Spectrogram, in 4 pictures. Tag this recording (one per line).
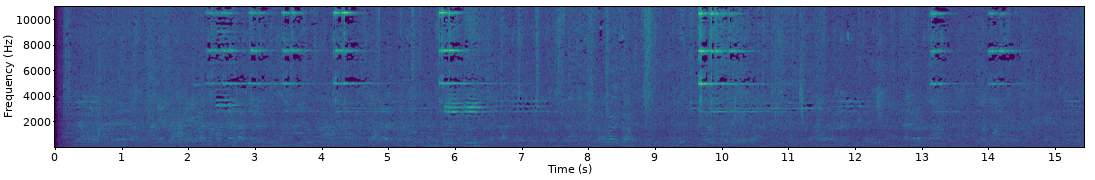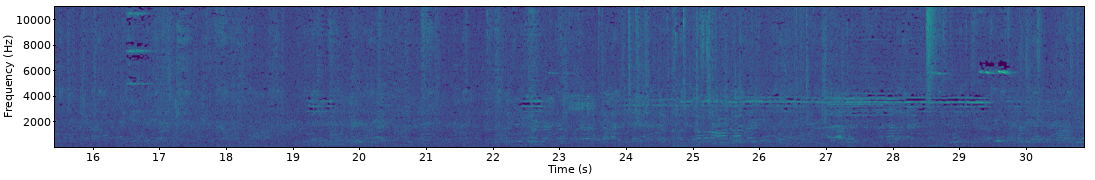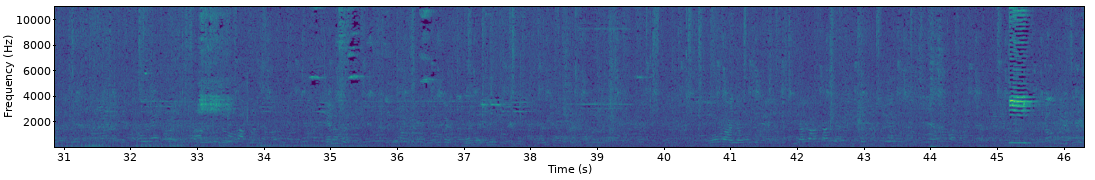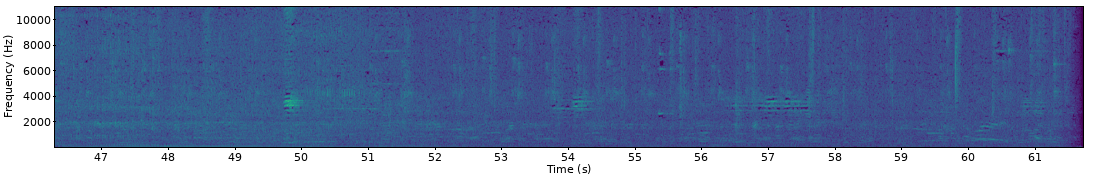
ambience
audiorecorder
busy
delhi
field-recording
h1
horn
noise
olddelhi
people
zoom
